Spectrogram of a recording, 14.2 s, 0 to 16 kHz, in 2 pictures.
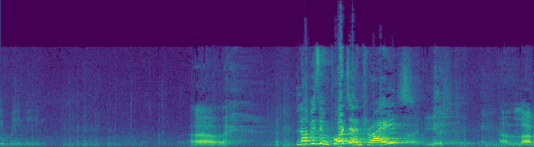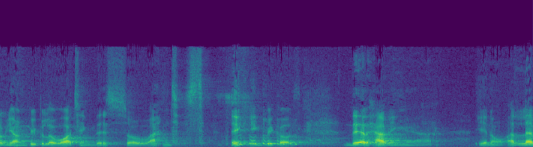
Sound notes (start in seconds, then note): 11.0 laughs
